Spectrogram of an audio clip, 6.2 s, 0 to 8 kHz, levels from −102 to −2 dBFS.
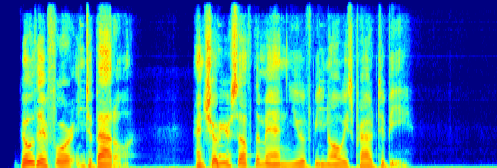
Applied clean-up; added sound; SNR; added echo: neural mask model DeepFilterNet 3.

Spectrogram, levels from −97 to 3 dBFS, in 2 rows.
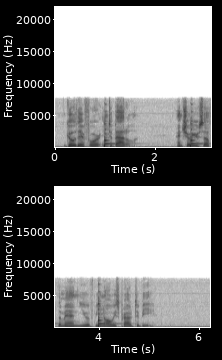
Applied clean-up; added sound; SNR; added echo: none; Dishes, pots, and pans; 3 dB; none.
